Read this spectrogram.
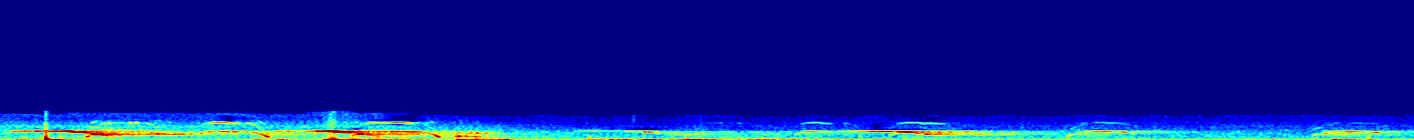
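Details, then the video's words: ['Slowed-down calls of a young chicken: a series of stretched, mellow, falling notes at an irregular pace, mixed with low thumps and a constant rumbling background.'] "A Young Chicken Making Strange Sounds In Slow Motion"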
